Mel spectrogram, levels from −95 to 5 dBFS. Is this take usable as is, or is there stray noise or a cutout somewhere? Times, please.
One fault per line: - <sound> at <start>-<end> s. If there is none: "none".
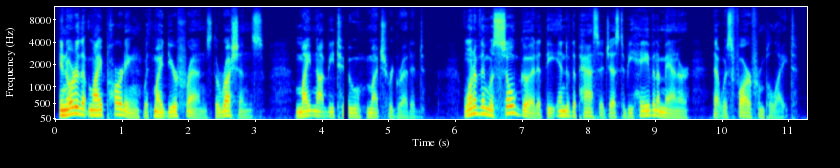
- dropout at 4.3-4.4 s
